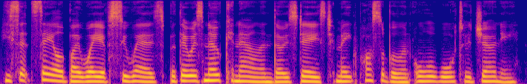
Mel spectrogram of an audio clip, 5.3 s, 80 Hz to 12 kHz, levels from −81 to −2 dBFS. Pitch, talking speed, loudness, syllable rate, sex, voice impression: 190 Hz, 250 wpm, -15 LUFS, 5.6 syllables/s, female, feminine, adult-like, tensed, powerful, clear, fluent, intellectual, slightly friendly, elegant, lively, slightly strict, intense, sharp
